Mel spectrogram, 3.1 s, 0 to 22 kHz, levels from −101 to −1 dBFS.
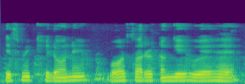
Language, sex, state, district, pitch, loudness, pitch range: Hindi, male, Gujarat, Valsad, 125 Hz, -16 LUFS, 120-135 Hz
